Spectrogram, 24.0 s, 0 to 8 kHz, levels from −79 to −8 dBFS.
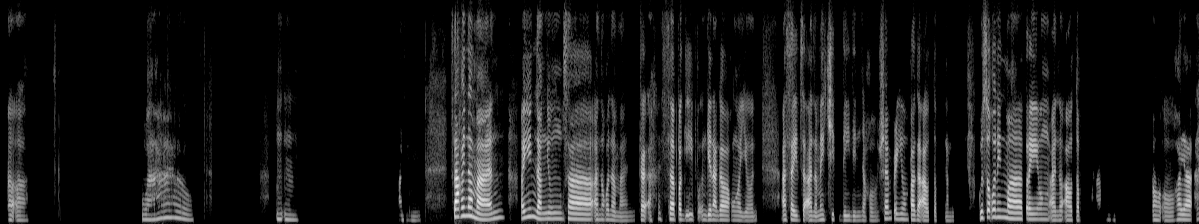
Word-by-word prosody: Oo. 155 -2 -6 2.3
Wow. 195 +2 -8 1.7
Mm. 175 -3 -11 2.0
Ayun. 155 -2 -18 0.6
Sa'kin 275 +3 +7
naman, 225 - +5 0.3
ayun 275 +5 +3
lang 200 -2 +3
yung 205 0 -5
sa 190 -3 +4
ano 175 -1 -3
ko - - -2
naman 145 -2 -8
ka 165 -1 +2
ah - - -11 0.2
sa 185 +3 +3
pag-iipon, 180 -1 -4
ang - - -14
ginagawa 165 -2 +2
ko 160 0 -10
ngayon, 145 -1 -8 0.5
aside 170 -1 +2
sa - - 0
ano, 145 -2 -3
may 170 +2 -2
cheat 180 - -2
day 155 0 -8
din 150 0 -12
ako 145 0 -11
siyempre 205 +5 -2
yung 185 -1 -8
pag-a-out 165 -3 +2
of - - -36
town. 140 0 -16 0.5
Gusto 230 +3 +1
ko 265 - +1
rin 260 -1 -2
ma-try 200 -3 +4
yung 185 0 -6
ano 155 0 -2
out 160 0 -1
of - - -11
town. - - -75 1.3
Oo 150 -3 -8
kaya 175 -1 0
175 Hz, 115 wpm, -24 LUFS, 155-205 Hz, 2.3 s, Sa'kin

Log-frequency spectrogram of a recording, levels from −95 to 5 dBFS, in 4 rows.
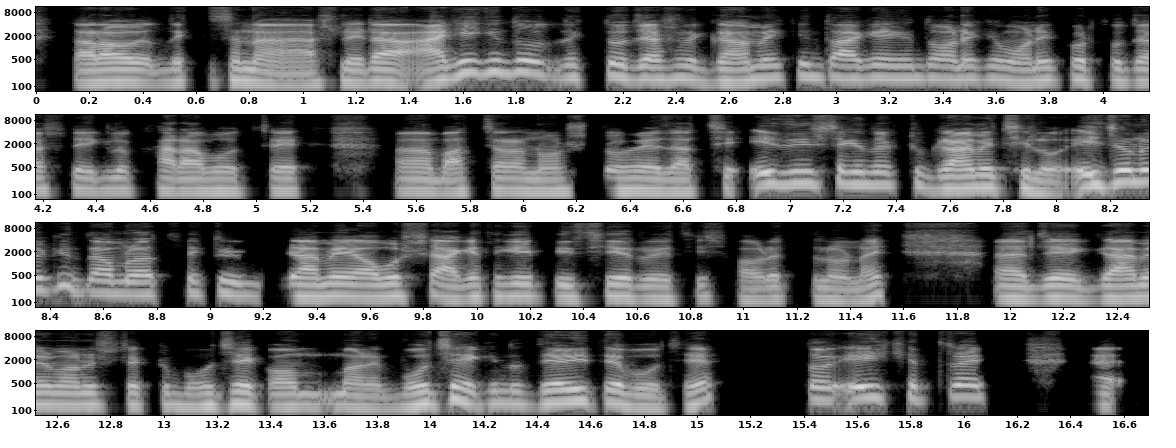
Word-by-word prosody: তারাও 130 +2 +5 0.2
দেখতেছে 135 +1 -6
না, - - +4 0.2
আসলে 125 +4 -6
এটা 135 -1 +6 0.2
আগে 220 - +5
কিন্তু 235 0 +2 0.2
দেখত 175 +1 -8
যে - - +6 0.3
গ্রামে 140 +4 +2
কিন্তু 180 -1 -3
আগে 165 +1 0
কিন্তু 165 +1 -4
অনেকে 160 0 -2
মনে 140 +2 0
করতো 155 -2 -3
যে - - 0
আসলে 135 +2 -7
এগুলো 130 +1 -6
খারাপ 125 -2 +2
হচ্ছে। 125 +1 -6 0.4
আ - - -3 0.2
বাচ্চারা 125 +2 -2
নষ্ট 120 0 -8
হয়ে 130 -1 +1
যাচ্ছে। 120 +1 -4
এই - - +6
জিনিসটা 195 0 0
কিন্তু 185 0 0
একটু 175 - -9
গ্রামে 145 +2 +6
ছিল। 140 - -1 0.2
এইজন্য 210 +5 +6
কিন্তু 260 -8 -4
আমরা 170 -1 +1
হচ্ছে 165 +3 -6
একটু 175 - -6 0.2
গ্রামে 145 +1 +5
অবশ্যই 150 +1 +1
আগে 130 +2 +2
থেকেই 150 0 0
পিছিয়ে 140 +1 0
রয়েছি 130 +1 -6
শহরের 115 +1 -5
তুলনায়। 120 +5 -3 0.4
আ - - +1
যে 135 - +4
গ্রামের 135 +2 +3
মানুষটা 140 0 -3
একটু 140 0 -10
বোঝে 135 +3 +2
কম। 130 0 -1 0.2
মানে 120 -1 -1
বোঝে 145 0 +3
কিন্তু 155 -1 -5
দেরিতে 165 0 +5
বোঝে। 115 -1 -2 0.4
তো 195 - 0 0.2
এইক্ষেত্রে 215 +1 -1 0.5
এ - - +1
145 Hz, 215 wpm, -23 LUFS, 130-165 Hz, 0.5 s, এটা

